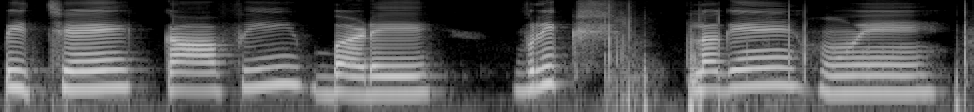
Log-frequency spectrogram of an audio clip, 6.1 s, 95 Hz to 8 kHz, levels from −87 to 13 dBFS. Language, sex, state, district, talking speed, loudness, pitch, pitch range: Hindi, female, Punjab, Fazilka, 60 wpm, -15 LUFS, 235 Hz, 205-255 Hz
